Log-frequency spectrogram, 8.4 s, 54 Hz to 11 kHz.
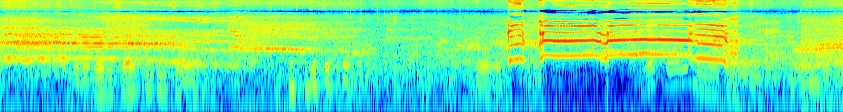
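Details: Buff Orpington bantam rooster crowing at a small-animal show in Etziken, Switzerland, January 2012: after several seconds of hall murmur and scattered clucking, one loud, harmonic crow rises, holds level for about two seconds, then drops away.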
